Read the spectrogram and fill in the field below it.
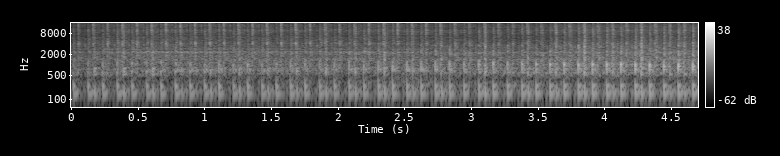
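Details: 1962 Harley-Davidson Panhead barn find, revived after 20–30 years unstarted, running with no air cleaner: a loose, even potato-potato beat of about two firings a second, with no knocks or misses; healthy V-twin idle.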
